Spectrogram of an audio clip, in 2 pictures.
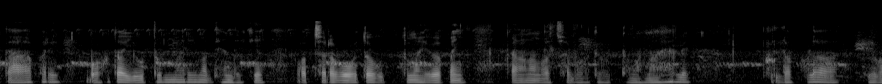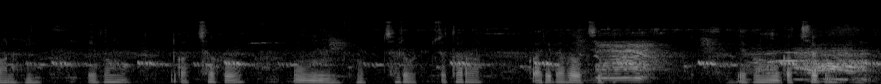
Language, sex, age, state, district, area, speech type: Odia, male, 18-30, Odisha, Jagatsinghpur, rural, spontaneous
